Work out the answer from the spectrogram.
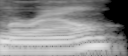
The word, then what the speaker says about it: Morrell: was the daniel j morrell oh yeah it's pronounced morale yes yes oh okay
